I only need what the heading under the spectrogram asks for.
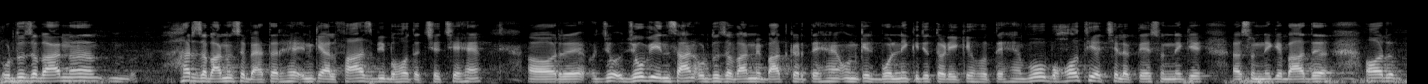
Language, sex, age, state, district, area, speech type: Urdu, male, 30-45, Bihar, Khagaria, rural, spontaneous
